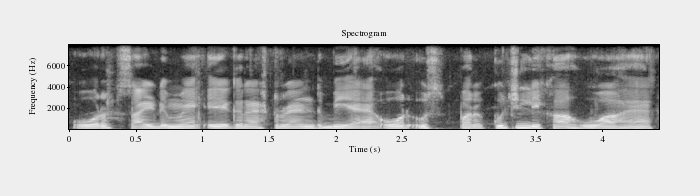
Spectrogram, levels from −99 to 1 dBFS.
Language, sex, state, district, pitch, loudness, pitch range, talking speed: Hindi, male, Uttar Pradesh, Shamli, 150 Hz, -14 LUFS, 145-160 Hz, 190 wpm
